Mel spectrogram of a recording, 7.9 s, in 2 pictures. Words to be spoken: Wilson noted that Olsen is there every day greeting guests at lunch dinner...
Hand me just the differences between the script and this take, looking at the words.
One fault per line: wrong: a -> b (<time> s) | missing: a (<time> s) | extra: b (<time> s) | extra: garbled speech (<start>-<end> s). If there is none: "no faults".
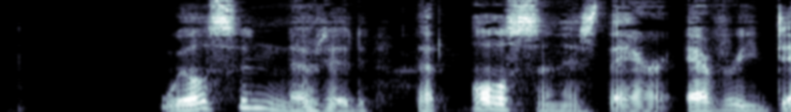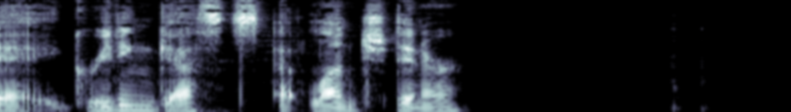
no faults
